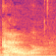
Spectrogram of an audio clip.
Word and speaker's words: hour: Consider the word hour. What sound do you hear? Since the H is silent, we hear a vowel sound, an hour.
